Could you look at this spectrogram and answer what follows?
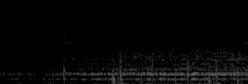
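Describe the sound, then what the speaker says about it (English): Bees buzz in the Wild West tile-based survival game Above Snakes. After a brief quiet start, a close, steady, droning hum sets in and continues on its own with no talking. "The other thing, you can hear bees."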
